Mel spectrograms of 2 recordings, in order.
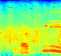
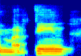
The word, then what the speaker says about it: Mateen: It's Mateen, right? It's Mateen, yeah. There's no R in it. I live down here in Miami, and everybody calls me Martin, and that's not my name.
